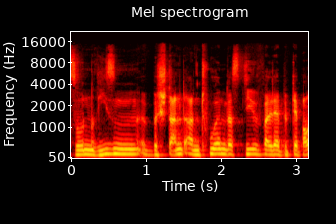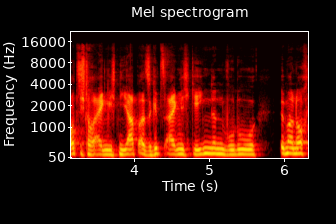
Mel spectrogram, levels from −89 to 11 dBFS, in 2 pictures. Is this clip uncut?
yes; 0 cuts

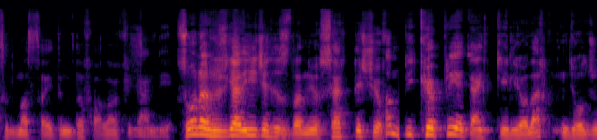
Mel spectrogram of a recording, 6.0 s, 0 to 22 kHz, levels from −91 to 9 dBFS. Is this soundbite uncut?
no; 1 cut; at 3.9 s

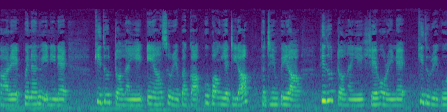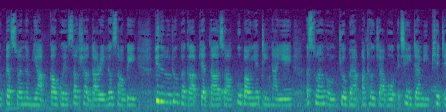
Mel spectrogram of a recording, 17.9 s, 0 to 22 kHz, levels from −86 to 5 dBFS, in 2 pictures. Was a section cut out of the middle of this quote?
no; 0 cuts

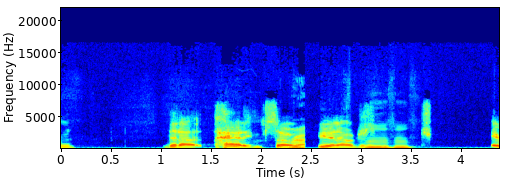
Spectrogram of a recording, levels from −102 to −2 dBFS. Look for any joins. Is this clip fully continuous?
no; 1 cut; at 2.4 s

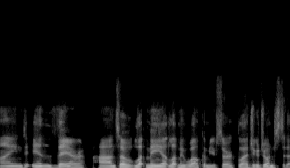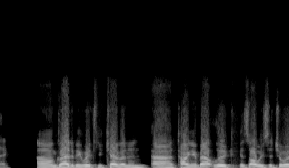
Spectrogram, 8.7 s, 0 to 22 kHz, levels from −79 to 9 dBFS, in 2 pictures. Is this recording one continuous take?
yes; 0 cuts

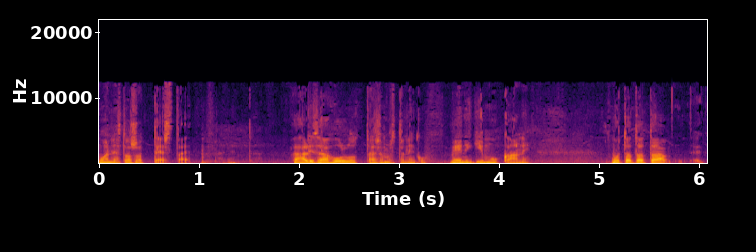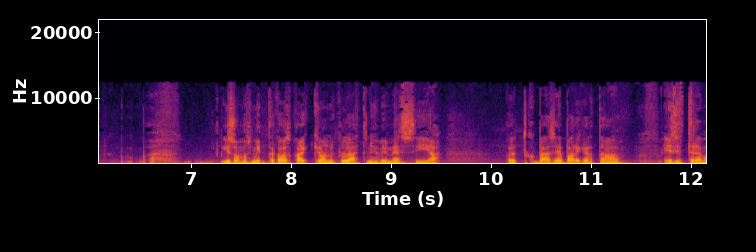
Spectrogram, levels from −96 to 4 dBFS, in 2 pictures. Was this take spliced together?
yes; 1 cut; at 10.2 s

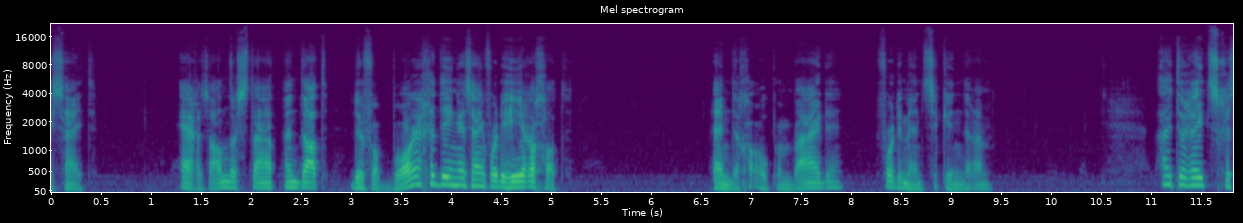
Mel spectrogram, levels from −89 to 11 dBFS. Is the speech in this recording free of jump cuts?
no; 1 cut; at 2.2 s

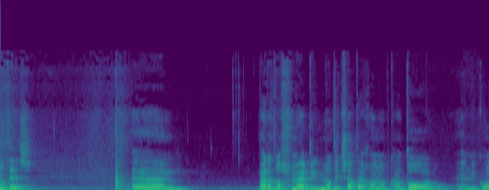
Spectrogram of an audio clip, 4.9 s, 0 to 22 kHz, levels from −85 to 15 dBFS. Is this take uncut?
yes; 0 cuts

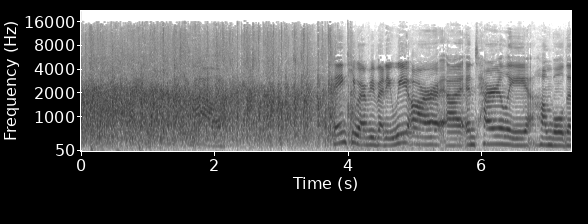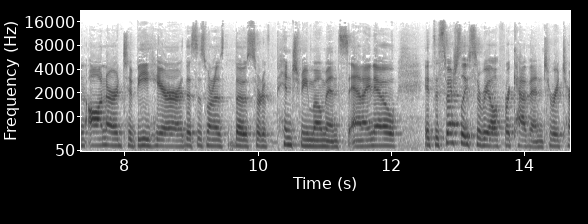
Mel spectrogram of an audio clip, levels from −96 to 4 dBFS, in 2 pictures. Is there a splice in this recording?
no; 0 cuts

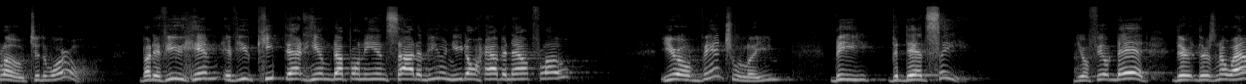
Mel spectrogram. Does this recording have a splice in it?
yes; 1 cut; at 10.7 s

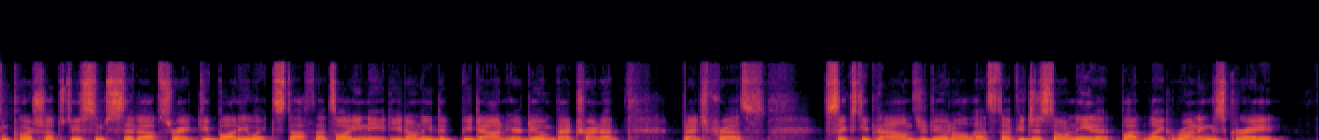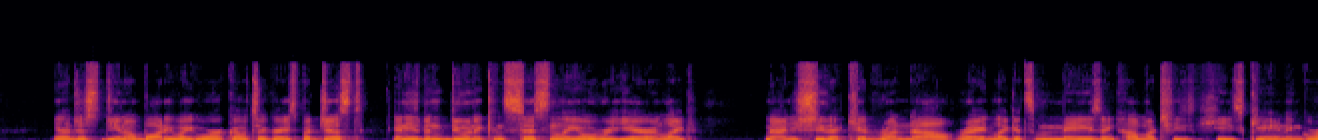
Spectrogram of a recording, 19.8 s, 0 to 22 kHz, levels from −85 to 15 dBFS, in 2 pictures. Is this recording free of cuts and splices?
yes; 0 cuts

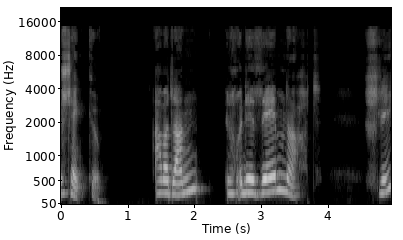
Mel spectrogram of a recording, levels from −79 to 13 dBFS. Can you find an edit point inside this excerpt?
yes; 1 cut; at 1.2 s

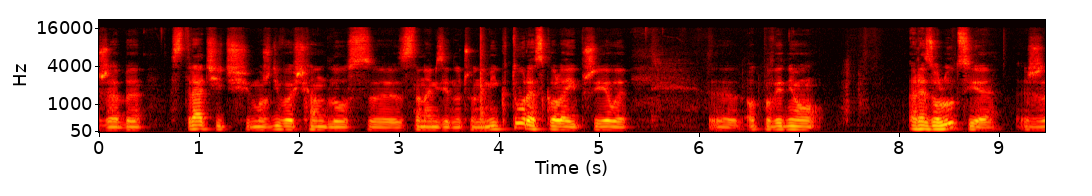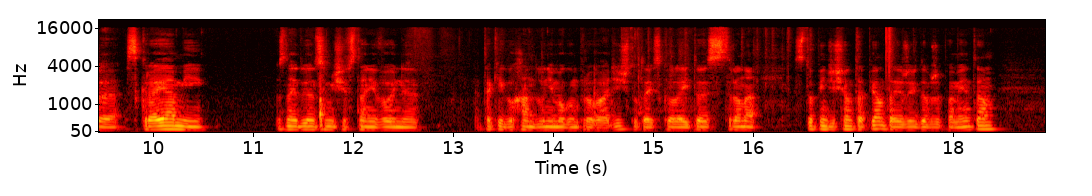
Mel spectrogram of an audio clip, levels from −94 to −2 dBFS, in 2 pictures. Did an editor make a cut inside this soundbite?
no; 0 cuts

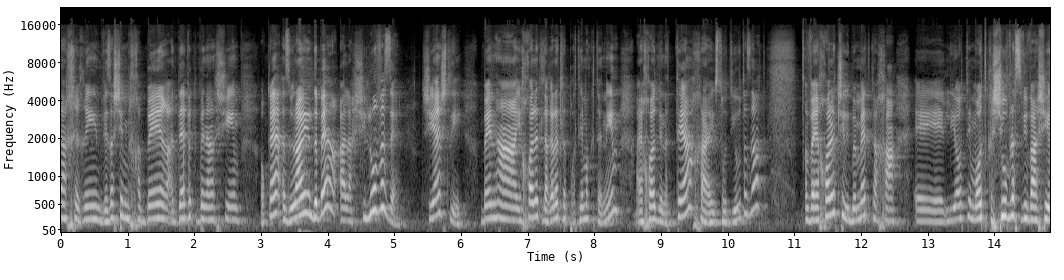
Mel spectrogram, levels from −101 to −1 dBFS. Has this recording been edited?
no; 0 cuts

